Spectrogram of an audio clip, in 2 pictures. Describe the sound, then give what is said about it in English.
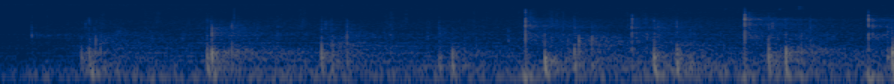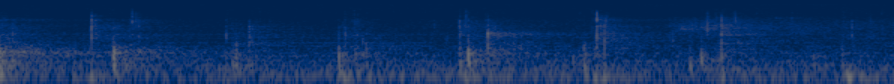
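Barefoot footsteps pad along a prison corridor, many soft, evenly paced steps sounding in a steady walking rhythm over faint background noise. “He ignores a prisoner watching from his cell as he pads along barefoot.”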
